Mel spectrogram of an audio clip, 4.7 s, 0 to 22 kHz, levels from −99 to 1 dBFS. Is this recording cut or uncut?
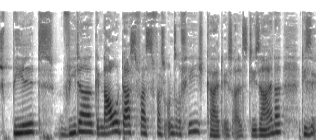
uncut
